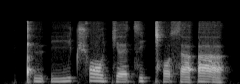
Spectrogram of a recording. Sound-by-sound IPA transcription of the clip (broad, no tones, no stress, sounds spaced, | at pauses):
ǃʰ y ʔ iː t͡ʃʰ ɔː c ɛ t͡s i ǀʰ ɔ s a ʔ a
